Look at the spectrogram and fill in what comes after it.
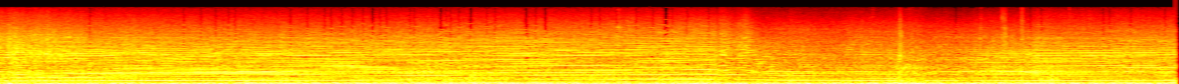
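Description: In-car sound of a Spec Miata's four-cylinder engine at full throttle, its pitch climbing steadily as the car accelerates down the straight. About two thirds of the way through, the note drops sharply as the driver lifts and slows for the corner, then runs lower and steadier.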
